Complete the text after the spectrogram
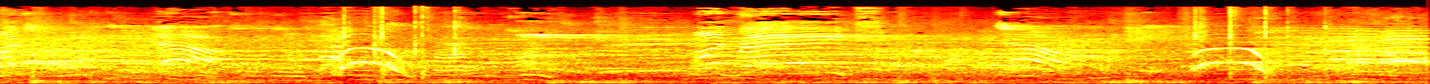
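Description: Young girls shout and chatter in a large echoing gym.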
